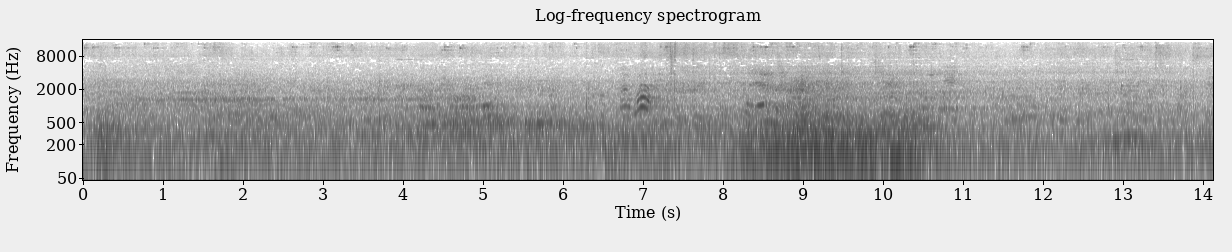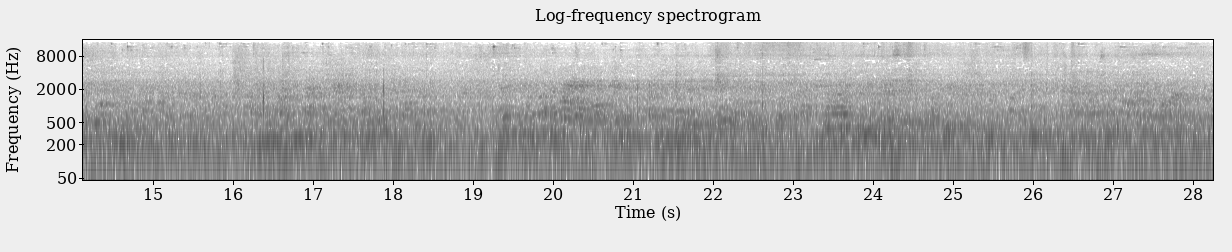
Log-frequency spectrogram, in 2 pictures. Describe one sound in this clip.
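Indistinct voices murmur in a large, echoing hall.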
